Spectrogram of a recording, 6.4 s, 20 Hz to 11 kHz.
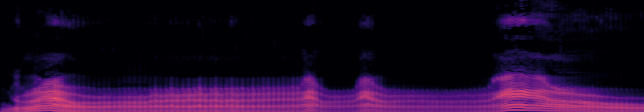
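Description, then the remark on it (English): A deep, rough growling voice drones on steadily like a Johnson 6.5 horsepower outboard motor on an old bass boat, loud and unbroken, with a few brief rising swells in pitch and no words spoken. “I sounded like a Johnson 6.5 horsepower on an old bass boat.”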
